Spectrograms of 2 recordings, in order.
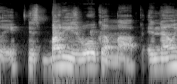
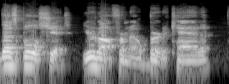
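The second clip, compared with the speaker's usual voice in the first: rough put-on Texan accent; 2 semitones lower than usual. Retelling a man who doubted the speaker was from Alberta, in a Texan accent. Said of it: "Why I did that kind of Texan accent".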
